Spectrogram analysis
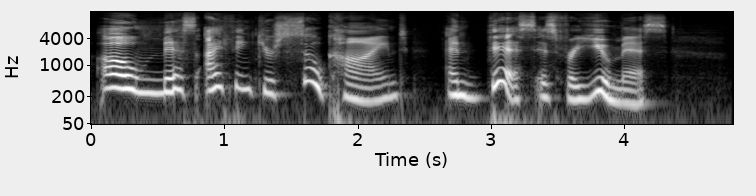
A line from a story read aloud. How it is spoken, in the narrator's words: Pippi said, beaming brightly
